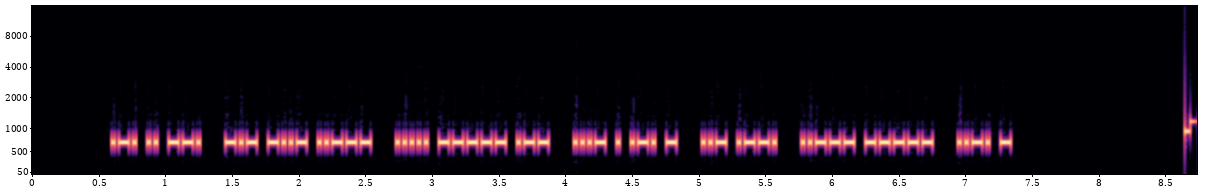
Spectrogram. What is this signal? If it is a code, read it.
Morse code, heard as a keyed tone, about 41 wpm, 700 Hz. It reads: RIG KX2 50W VERT UP 20 FT
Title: Practice QSO - Exchange 2 - Info - 45wpm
